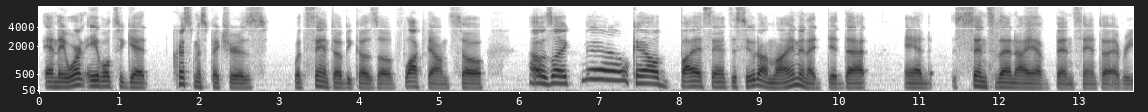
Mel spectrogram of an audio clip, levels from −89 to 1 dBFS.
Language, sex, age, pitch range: English, male, 20-39, 105-140 Hz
